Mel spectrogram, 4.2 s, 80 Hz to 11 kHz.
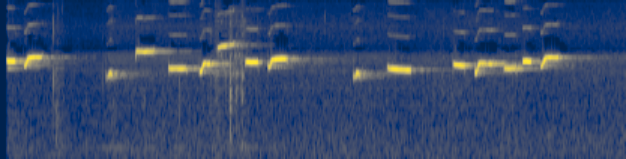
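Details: An endemic Munchique wood-wren (Henicorhina negreti) at La Mesenia in the Western Andes (Chocó) in July 2013 calls with a quick string of clear, pure whistled notes stepping up and down in pitch, with no background sounds.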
